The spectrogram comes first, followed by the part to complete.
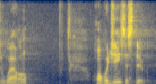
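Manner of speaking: real nice, sweet, sugary tone. Retelling what Anna said during a situation, imitating Anna's nice voice. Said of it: "in her real nice Anna voice that you all know".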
